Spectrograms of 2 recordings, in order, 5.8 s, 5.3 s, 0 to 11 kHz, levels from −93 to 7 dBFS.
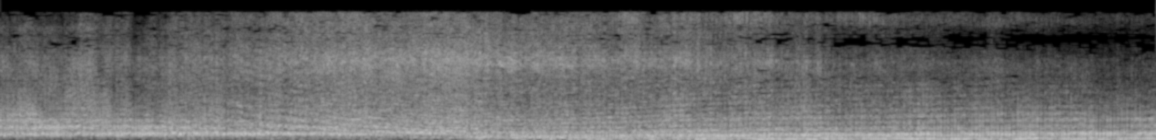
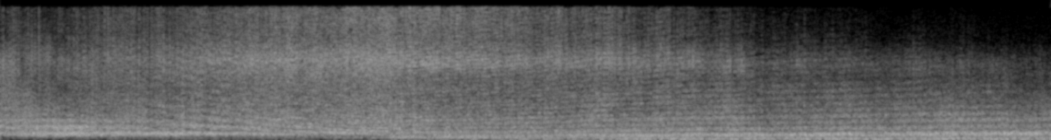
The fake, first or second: first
